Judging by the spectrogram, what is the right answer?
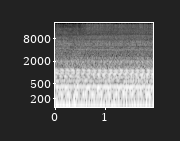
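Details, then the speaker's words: Brand-new heat pump installed one to two months ago that runs, stalls, then runs again: a steady loud low electrical hum with a buzzy edge and no fan rush. It sounds stuck or stalled; cause unknown. "sounds like it's stuck come on get working come on"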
